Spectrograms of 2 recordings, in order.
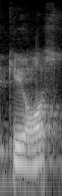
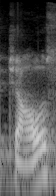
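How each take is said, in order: First: The word begins with a 'k' sound. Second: The word begins with a 'ch' sound. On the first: The speaker calls it right. "इसे केओस पढ़ेंगे" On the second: The speaker calls it wrong. "इसे चाओस नहीं पढ़ेंगे"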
